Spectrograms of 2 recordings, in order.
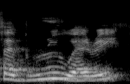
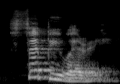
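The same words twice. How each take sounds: First: The R after the B is clearly sounded. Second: The R after the B is left out. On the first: The speaker calls it wrong. "It's not February" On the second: The speaker calls it right. "we don't pronounce the R"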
